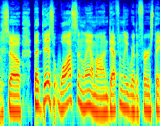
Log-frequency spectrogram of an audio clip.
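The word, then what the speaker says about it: Laȝamon: So I pronounce it Leamon because that's easy. But the little symbol in the middle is actually an Old English symbol. And so I've also heard it pronounced Lachman and various other formulations. But we're going to go with Leamon.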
